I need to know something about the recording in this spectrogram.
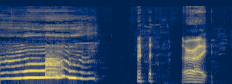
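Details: A harlequin Great Dane, howling along to videos of other dogs howling, gives a long, steady, mournful howl, then short yips and a wavering whine; finding: Great Dane.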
